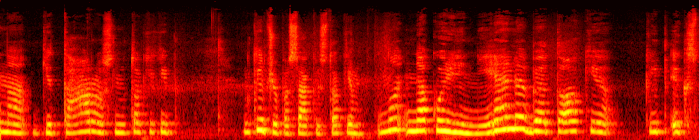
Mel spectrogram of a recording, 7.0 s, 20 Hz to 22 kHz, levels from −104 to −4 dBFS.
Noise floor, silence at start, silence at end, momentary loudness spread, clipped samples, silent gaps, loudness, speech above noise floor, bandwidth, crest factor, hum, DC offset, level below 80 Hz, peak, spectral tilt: -61 dBFS; 0 s; 0 s; 13 LU; under 0.1%; none; -34 LUFS; 28 dB; 15 kHz; 16 dB; none; under 0.1%; -74 dBFS; -18 dBFS; -4.5 dB/octave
